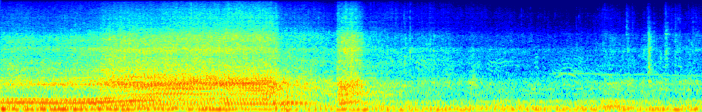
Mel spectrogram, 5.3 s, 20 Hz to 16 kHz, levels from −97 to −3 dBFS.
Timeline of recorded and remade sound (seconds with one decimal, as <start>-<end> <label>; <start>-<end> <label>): 0.0-0.7 recorded; 0.7-1.7 remade; 1.7-2.8 recorded; 2.8-4.2 remade; 4.2-5.3 recorded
